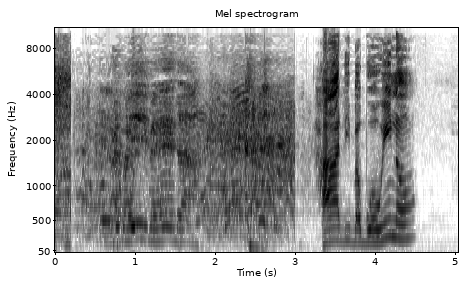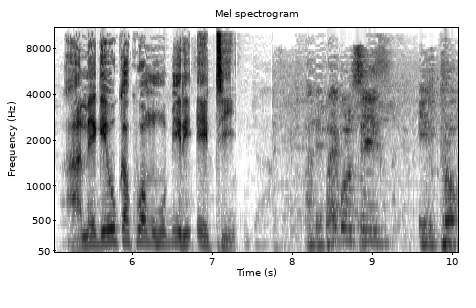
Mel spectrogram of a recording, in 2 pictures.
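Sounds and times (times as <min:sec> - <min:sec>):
crowd chattering: 0:00.0 - 0:03.2, 0:07.5 - 0:10.0
man talking into microphone: 0:05.2 - 0:10.0.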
